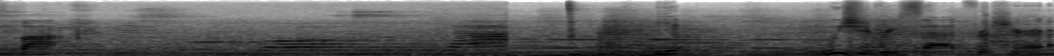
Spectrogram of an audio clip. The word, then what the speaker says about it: Bach: i'm sorry yes um people mispronounce it a lot they it's like van gogh and van gogh but it's bach we should reset for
